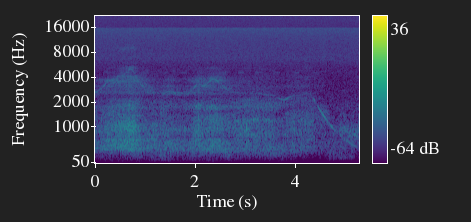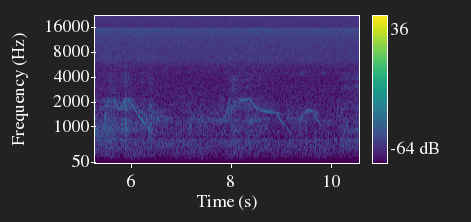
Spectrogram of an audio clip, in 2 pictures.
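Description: Near silence: faint outdoor ambience, with a few faint whistled bird calls gliding downward in the second half.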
